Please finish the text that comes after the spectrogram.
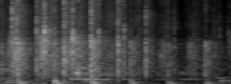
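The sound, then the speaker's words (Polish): An audience applauds with a dense burst of clapping, many hands at once in a steady, fairly loud patter that thins out toward the end, welcoming a poet to a poetry reading. “Brawa, brawa, brawa, brawa.”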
